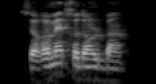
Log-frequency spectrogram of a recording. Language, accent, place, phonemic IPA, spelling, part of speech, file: French, France, Lyon, /sə ʁ(ə).mɛ.tʁə dɑ̃ l(ə) bɛ̃/, se remettre dans le bain, verb, LL-Q150 (fra)-se remettre dans le bain.wav
- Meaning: to get back into the swing of things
